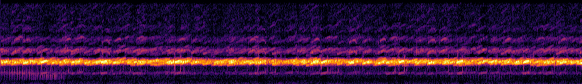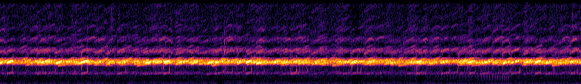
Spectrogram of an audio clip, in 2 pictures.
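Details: Night chorus of spring peepers at a frog pond early in the year: many high piping calls overlap into a steady shrill ringing, with a few brief lower murmurs from other frogs underneath.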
